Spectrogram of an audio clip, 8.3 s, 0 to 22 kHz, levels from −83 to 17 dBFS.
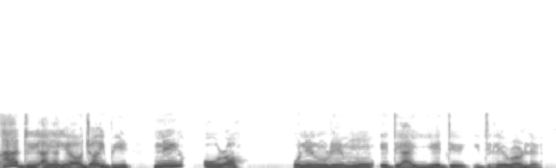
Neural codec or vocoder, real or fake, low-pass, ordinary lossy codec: none; real; 7.2 kHz; MP3, 64 kbps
